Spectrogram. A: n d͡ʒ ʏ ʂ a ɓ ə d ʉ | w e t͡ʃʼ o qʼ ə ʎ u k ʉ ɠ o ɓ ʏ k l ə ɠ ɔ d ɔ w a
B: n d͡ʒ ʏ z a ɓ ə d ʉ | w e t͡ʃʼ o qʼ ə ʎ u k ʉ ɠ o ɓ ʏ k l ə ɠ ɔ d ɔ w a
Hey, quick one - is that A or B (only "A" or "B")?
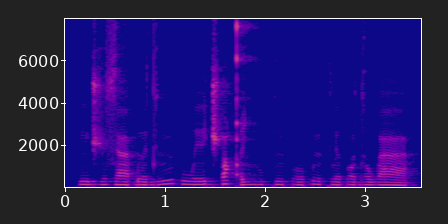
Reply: B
